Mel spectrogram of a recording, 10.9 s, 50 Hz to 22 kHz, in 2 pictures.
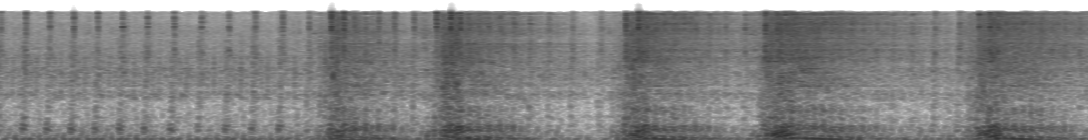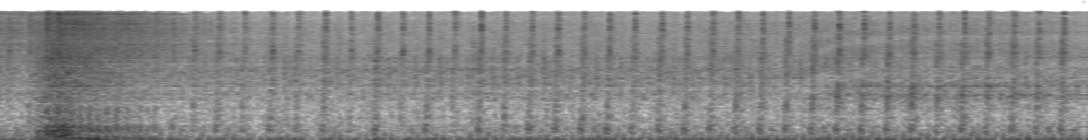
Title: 1978 Honda CB550K Ticking Noise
